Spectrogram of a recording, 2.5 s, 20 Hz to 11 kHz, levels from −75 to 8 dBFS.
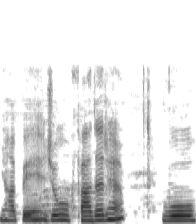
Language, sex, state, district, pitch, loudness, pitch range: Hindi, female, Bihar, Samastipur, 235 Hz, -14 LUFS, 225-255 Hz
